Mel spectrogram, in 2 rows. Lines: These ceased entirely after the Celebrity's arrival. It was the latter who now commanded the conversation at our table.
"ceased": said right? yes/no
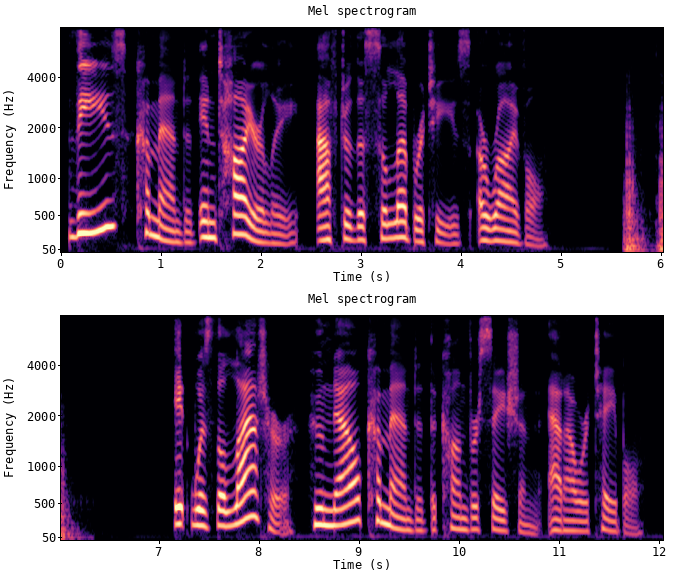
no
